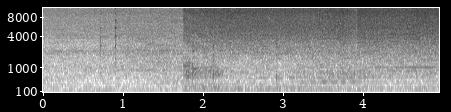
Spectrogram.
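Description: Grated radish sizzling in a hot karahi as it is stirred with a spatula, its water cooking off. The sizzle comes in suddenly a little under two seconds in and then holds steady, with a few faint taps before it.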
